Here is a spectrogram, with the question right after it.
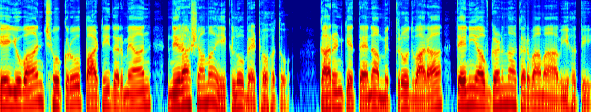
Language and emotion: Gujarati, sad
